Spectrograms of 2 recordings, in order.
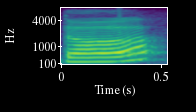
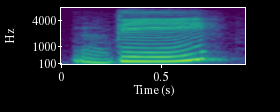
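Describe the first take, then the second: First: The vowel is a short, weak 'uh' sound. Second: The vowel is a long 'ee' sound. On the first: "द को पढ़ लिया, द"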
